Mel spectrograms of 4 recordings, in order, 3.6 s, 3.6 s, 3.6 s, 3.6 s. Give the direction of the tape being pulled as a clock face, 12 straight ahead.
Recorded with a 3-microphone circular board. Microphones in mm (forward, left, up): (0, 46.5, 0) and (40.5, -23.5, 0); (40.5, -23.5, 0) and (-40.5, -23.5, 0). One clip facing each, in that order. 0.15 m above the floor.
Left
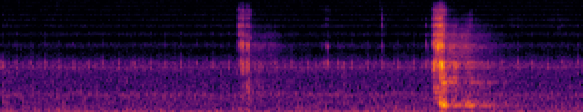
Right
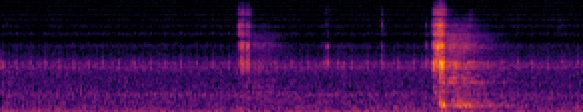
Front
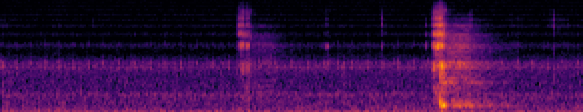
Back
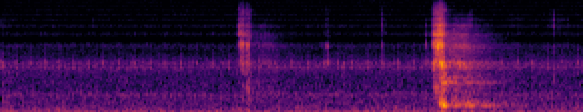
10 o'clock.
